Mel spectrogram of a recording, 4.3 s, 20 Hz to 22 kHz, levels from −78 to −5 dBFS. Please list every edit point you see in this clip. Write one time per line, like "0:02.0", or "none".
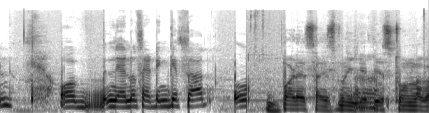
0:02.5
